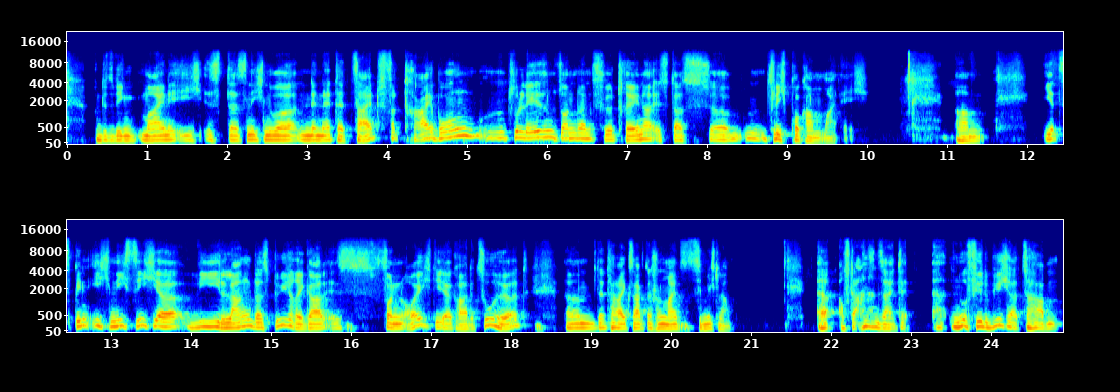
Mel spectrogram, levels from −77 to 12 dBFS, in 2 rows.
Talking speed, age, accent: 140 wpm, 50-69, German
